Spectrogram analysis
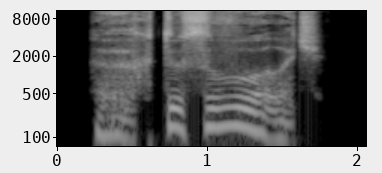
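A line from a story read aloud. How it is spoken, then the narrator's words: Exhaled through clenched teeth. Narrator (Russian): Выдохнул я сквозь зубы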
